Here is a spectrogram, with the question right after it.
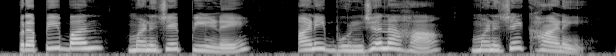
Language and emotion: Marathi, neutral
